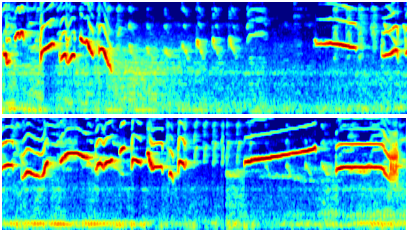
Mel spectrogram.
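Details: Oriental magpie-robin lure song meant to provoke aggression and fighting. The loud, varied phrases mix fluting whistles, long rising drawn-out whistles and rapid chirps, broken by short pauses.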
